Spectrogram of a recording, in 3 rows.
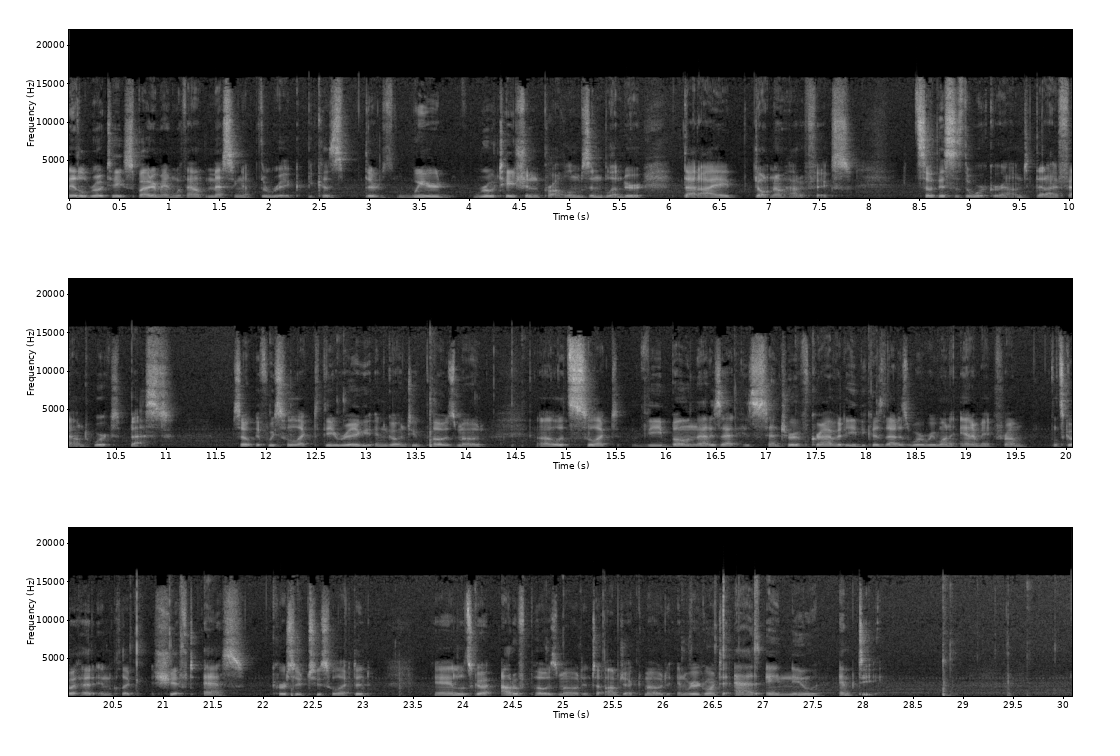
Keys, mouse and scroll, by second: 11.4 click, 12.0 click, 12.7 click, 14.6 middle click, 17.3 click, 21.1 shift+s, 24.1 click, 25.7 middle click, 26.8 shift+a, 29.6 middle click.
